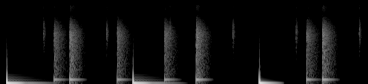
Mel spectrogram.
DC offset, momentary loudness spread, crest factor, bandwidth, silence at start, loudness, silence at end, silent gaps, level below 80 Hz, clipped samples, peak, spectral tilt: under 0.1%; 16 LU; 20 dB; 8.2 kHz; 0.05 s; -27 LUFS; 0.35 s; 0.88-1.17 s, 1.89-1.95 s, 2.14-2.59 s, 2.84-3.06 s; -24 dBFS; under 0.1%; -4 dBFS; -6 dB/octave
